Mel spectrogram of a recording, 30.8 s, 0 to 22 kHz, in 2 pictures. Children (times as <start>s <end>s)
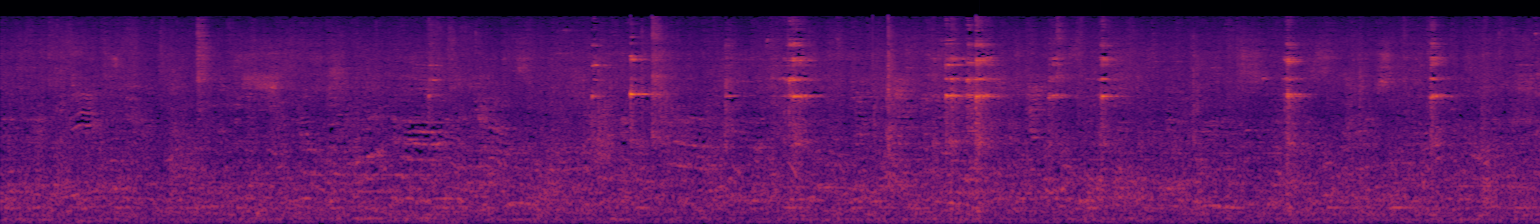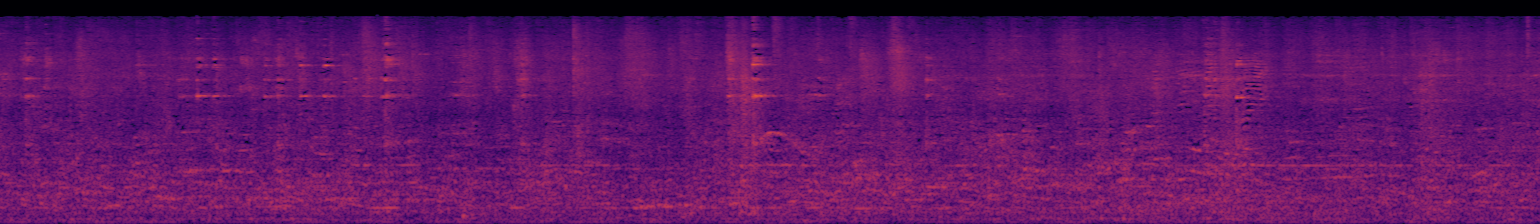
2.0s 7.6s, 22.6s 30.8s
